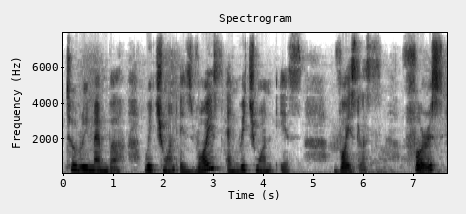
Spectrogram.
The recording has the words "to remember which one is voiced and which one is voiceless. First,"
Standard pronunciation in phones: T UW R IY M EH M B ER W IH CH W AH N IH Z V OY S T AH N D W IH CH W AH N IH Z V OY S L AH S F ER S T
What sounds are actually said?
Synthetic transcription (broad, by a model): T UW R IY M EH M B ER W IH CH W AH N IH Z V OY S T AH N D W IH CH W AH N IH Z V OY S L AH S F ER S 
